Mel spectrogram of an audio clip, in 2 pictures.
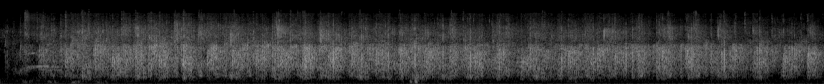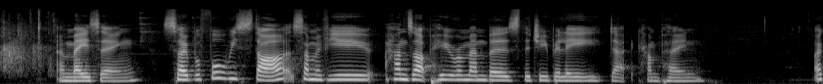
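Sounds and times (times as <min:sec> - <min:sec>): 
audience applause welcoming panelists at a debt and climate justice campaign event: 0:00.0 - 0:08.8
speech: 0:08.8 - 0:15.4.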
